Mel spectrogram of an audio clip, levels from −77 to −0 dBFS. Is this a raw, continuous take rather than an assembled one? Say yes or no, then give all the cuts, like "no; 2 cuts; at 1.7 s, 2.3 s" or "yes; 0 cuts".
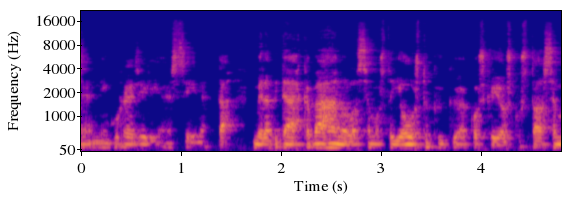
no; 1 cut; at 1.6 s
